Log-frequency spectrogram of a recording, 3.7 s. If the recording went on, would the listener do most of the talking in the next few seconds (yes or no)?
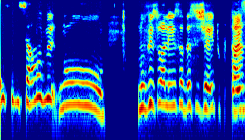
yes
